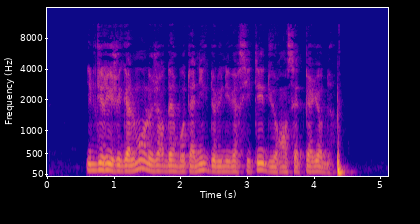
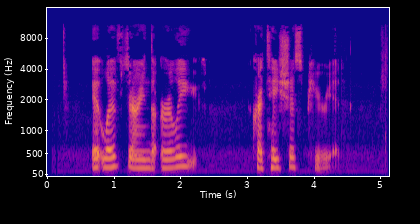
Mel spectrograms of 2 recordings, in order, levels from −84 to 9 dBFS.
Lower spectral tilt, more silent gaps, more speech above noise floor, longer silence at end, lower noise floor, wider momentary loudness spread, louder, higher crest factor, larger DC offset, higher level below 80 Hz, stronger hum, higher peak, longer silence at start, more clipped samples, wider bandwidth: first, -7.5 dB/octave vs -3.5 dB/octave; neither; first, 50 dB vs 36 dB; first, 0.65 s vs 0.05 s; first, -71 dBFS vs -60 dBFS; second, 9 LU vs 20 LU; about the same, -23 LUFS vs -23 LUFS; about the same, 22 dB vs 24 dB; neither; first, -36 dBFS vs -74 dBFS; neither; about the same, 0 dBFS vs -2 dBFS; first, 0.6 s vs 0.25 s; neither; about the same, 11 kHz vs 11.5 kHz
